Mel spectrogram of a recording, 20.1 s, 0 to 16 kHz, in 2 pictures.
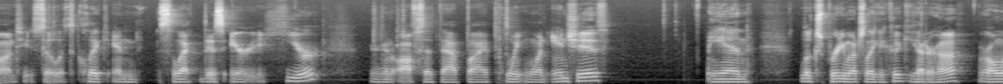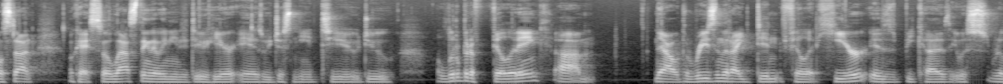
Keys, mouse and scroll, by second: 0.3 click, 11.2 click, 11.9 click, 13.6 scroll down 1.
